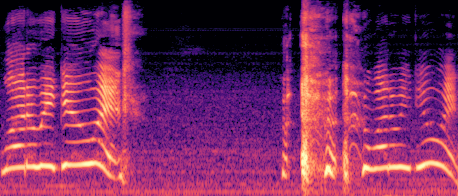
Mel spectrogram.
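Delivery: squeaky, tiny, very high puppy-like shout. Narrating a scene, voicing the puppy as it shouts: tiny little voice shouting. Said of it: "You hear a tiny little voice shout".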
